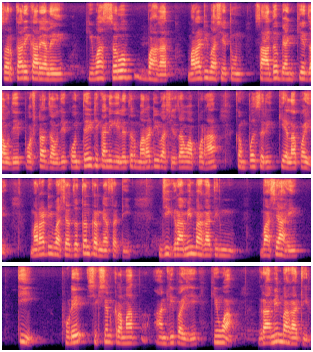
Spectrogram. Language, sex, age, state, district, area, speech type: Marathi, male, 30-45, Maharashtra, Sangli, urban, spontaneous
